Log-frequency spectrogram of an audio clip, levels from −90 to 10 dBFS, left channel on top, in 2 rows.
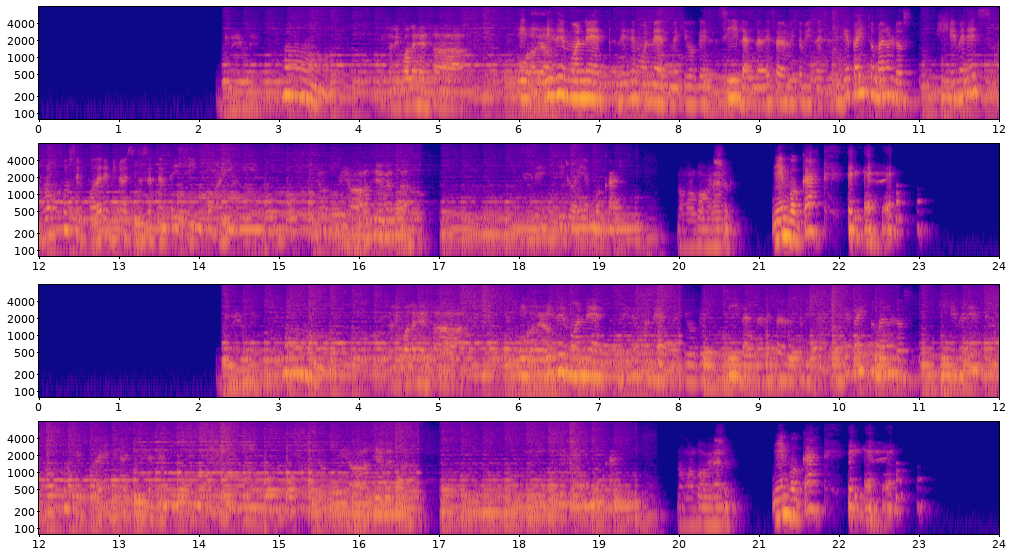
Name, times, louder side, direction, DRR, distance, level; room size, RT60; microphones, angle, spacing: voice 1, 2.3-2.7 4.2-5.4 6.0-6.4 15.4-16.7 20.0-20.6 22.3-22.6, left 2 dB, 5° right, 0.7 m, -28 dB
sound 1, 2.3-19.7, right 3 dB, 70° right, 0.4 m, -27 dB
voice 2, 3.0-3.8 6.0-10.9 11.2-15.1 18.0-19.3 20.4-20.7 21.2-22.7, left 3 dB, 75° left, 0.4 m, -25 dB
2.2 x 2.1 x 2.8 m
head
